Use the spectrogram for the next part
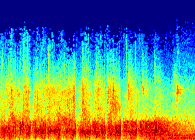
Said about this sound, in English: So let's give them a hand.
